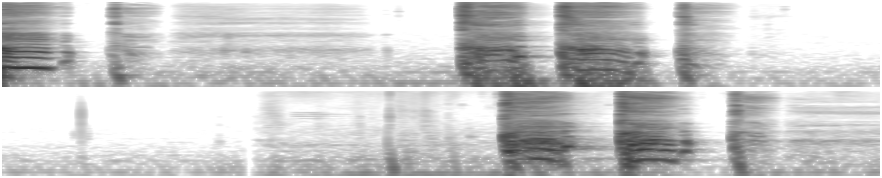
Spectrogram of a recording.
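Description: Bouts of harsh, explosive coughs in quick runs of two to three, separated by a few quiet breaths; persistent repeated coughing.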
